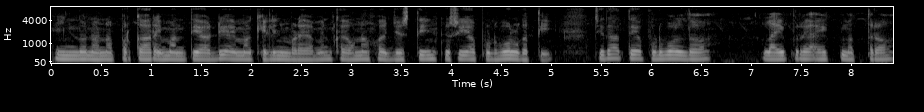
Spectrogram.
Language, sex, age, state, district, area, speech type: Santali, male, 18-30, Jharkhand, Pakur, rural, spontaneous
